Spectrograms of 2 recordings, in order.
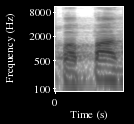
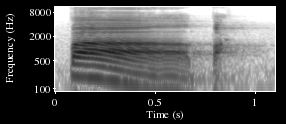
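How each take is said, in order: First: Loud PA-PA, both held level; "papá" with no light second syllable; two full first tones. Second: Loud long PA, short falling "pa"; "Papá" with a light, quick ending; neutral second tone. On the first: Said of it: "no se dice papá". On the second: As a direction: hold first syllable of "Papá", drop the second. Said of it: "Ese es el tono neutro". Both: Shown as a demonstration.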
